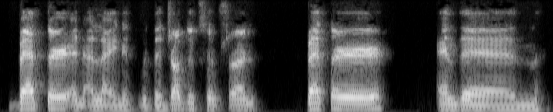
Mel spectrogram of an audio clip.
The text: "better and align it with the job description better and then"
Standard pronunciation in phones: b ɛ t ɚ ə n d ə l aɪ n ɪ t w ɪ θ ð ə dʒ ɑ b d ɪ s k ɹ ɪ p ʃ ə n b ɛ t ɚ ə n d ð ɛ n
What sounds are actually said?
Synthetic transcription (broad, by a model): b ɛ t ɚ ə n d ə l aɪ n ɪ t w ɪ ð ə dʒ ɑ b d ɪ k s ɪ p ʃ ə n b ɛ t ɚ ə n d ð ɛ n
